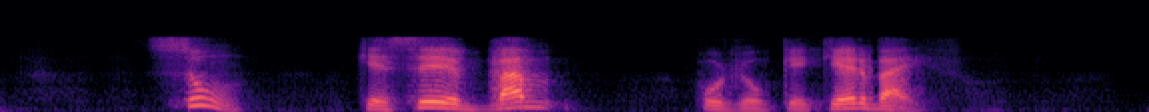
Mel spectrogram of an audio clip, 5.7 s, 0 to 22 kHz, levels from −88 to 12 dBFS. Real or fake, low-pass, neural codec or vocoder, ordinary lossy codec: fake; 5.4 kHz; codec, 16 kHz, 0.2 kbps, FocalCodec; AAC, 24 kbps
